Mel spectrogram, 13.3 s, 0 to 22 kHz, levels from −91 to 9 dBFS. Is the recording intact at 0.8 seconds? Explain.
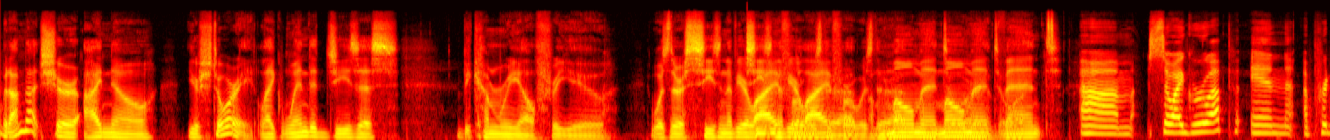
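Yes, at 0.8 seconds the speech plays through intact, with no dropout, click, distortion or other fault at that moment.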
